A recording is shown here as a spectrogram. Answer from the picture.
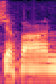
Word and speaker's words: Djavan: makes me feel better djavan I think it's pronounced Javan makes me feel better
